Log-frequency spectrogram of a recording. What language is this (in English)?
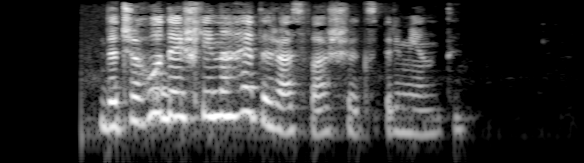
Belarusian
